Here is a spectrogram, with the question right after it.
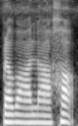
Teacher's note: ये जो विसर्ग है लास्ट में है इसलिए हा बोलेंगे। अब क्योंकि ल में आ बड़ा है तो हम हा भी बड़ा बोलेंगे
